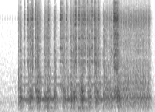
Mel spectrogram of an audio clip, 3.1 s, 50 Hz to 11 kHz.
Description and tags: Epson receipt printer 1
This epson m188b printer is currently at Manchester international Airport at one of the restaurants in terminal 1.This epson m188b printer is currently at Manchester international Airport at one of the restaurants in terminal 1.
My friend Ethan was fixing this printer and e-mailed me a sound recording of this file.
This can be used for a modern receipt printer.
It can aalso be used as a game scoreboard counter.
